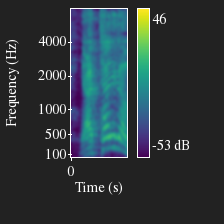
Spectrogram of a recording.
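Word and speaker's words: 屋台: 그래서 발음은 야타이입니다. 야타이가 뭐냐면 이 그림이세요.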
